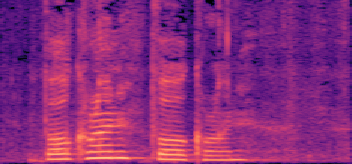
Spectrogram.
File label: "Present", Croatian; Pokloni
